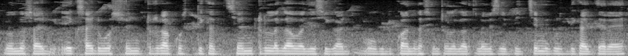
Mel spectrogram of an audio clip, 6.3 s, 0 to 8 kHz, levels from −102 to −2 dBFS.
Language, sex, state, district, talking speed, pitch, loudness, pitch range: Hindi, male, Rajasthan, Bikaner, 250 wpm, 135 Hz, -18 LUFS, 130-140 Hz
